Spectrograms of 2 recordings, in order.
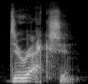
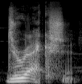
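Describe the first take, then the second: The two takes are said the same way.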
